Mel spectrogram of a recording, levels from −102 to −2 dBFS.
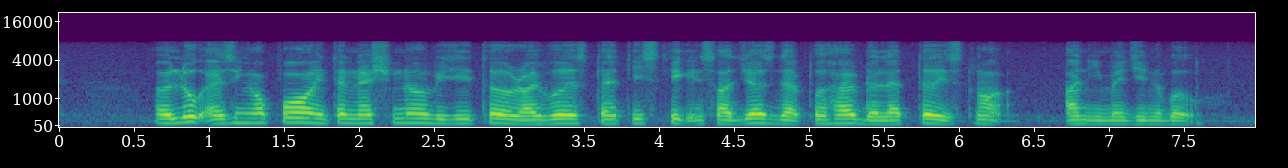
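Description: Nothing goes wrong anywhere in the clip, and the speech simply comes through G.722 wideband telephone coding at 64 kbit/s with the band reaching up to about 7 kHz and at most a faint trace of the coder in the top end.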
